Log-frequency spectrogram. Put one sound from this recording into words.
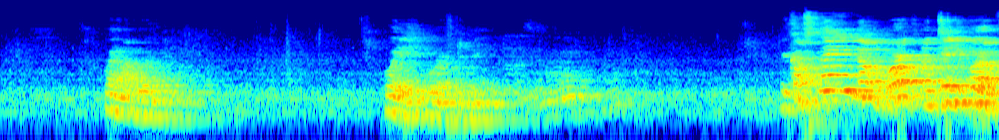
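A man speaks into a microphone in a large echoing hall, in bursts with pauses.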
